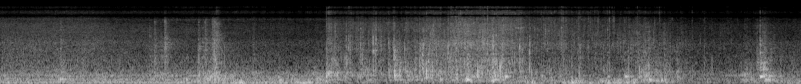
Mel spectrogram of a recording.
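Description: Heavy earthmoving machine's diesel engine running under load while loose stone clatters and tumbles, with a dense rush of sliding rock about halfway through and scattered knocks of stone on stone.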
